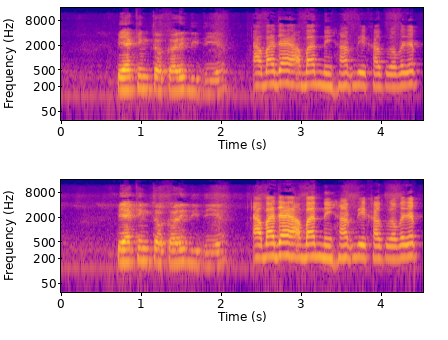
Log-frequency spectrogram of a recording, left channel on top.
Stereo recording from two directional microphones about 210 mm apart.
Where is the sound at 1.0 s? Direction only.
20° left (ahead or behind).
